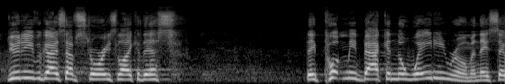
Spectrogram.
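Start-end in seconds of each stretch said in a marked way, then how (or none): none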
